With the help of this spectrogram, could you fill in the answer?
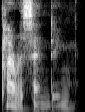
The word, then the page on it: parascending: British English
